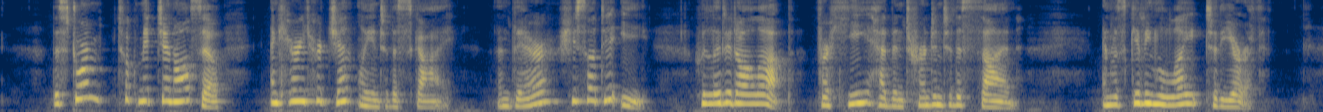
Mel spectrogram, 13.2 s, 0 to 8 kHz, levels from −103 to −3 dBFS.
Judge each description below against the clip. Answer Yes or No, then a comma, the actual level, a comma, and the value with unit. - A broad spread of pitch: Yes, wide, 7.7 semitones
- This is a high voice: Yes, high, 240 Hz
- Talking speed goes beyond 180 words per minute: No, average, 170 wpm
